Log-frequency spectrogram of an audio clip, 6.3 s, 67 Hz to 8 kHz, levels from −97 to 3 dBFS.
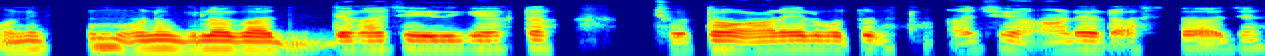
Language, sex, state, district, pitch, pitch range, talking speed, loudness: Bengali, male, West Bengal, Purulia, 125 Hz, 125-135 Hz, 115 wpm, -17 LUFS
